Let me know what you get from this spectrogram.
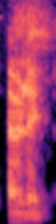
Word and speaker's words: Oulu: He's got two master's degrees, one from the University of Durham and another from the University of Oulu. Am I saying that correctly? – Oulu, yeah Oulu.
